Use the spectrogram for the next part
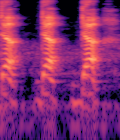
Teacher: my throat and I make the D sound du D du I can feel a vibration I can I can feel movement in my throat so I know the D is voiced because I have to use my voice box to make that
